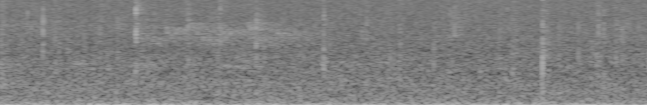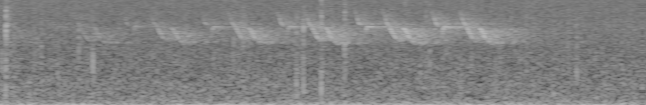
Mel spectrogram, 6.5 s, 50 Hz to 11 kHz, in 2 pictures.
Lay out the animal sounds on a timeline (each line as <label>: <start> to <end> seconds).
Mourning Warbler (Geothlypis philadelphia): 0.5 to 1.7 seconds
Ovenbird (Seiurus aurocapilla): 3.3 to 5.9 seconds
